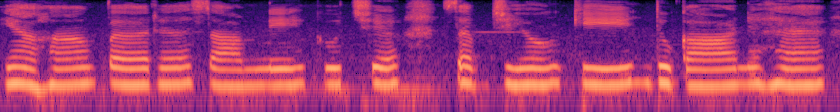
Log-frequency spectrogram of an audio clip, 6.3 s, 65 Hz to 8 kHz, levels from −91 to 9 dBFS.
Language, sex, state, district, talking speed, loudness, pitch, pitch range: Hindi, female, Punjab, Pathankot, 75 wpm, -14 LUFS, 215 Hz, 210-220 Hz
